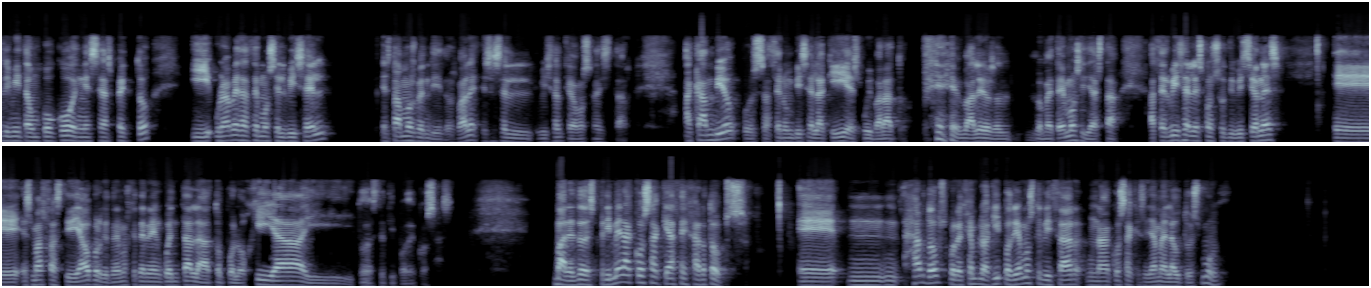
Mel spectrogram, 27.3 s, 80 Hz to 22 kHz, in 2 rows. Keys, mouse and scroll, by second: 0.4 a, 1.0 middle click, 1.6 shift+middle click, 5.7 shift+middle click, 9.4 shift+middle click, 10.9 shift+middle click, 17.4 shift+middle click, 18.2 right click, 18.6 shift+middle click, 20.1 middle click, 20.7 shift+middle click, 21.8 shift+middle click, 23.1 right click, 24.8 click, 26.2 click.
